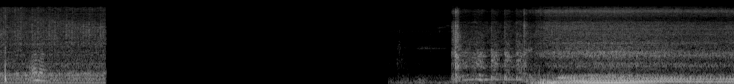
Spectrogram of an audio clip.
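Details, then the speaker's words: BMW E46 with a newly installed replacement engine, first start: it fires and settles into an even, quiet idle with no ticking on top. The earlier lifter noise is gone; the engine is healthy. "that is quiet now [Music] lifter noise is gone"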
